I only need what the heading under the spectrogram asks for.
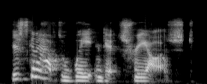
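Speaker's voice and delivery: mock snippy, huffy, put-out, nasty tone. Recounting an ER worker's reply to her request, imitating a huffy, nasty tone. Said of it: "And sort of this really kind of nasty tone".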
